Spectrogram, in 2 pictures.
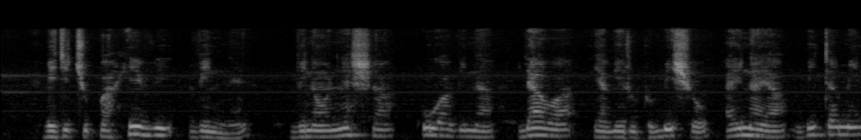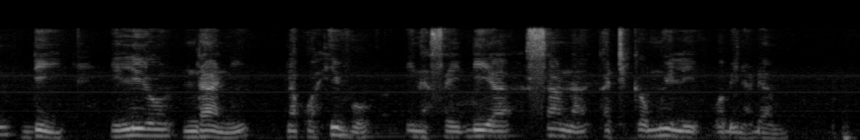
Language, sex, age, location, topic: Swahili, male, 18-24, Kisumu, health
